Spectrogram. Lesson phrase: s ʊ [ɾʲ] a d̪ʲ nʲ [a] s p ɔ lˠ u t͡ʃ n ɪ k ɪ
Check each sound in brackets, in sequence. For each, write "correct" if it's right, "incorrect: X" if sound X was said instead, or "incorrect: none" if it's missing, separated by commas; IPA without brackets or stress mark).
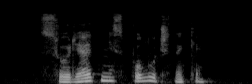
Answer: correct, incorrect: i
